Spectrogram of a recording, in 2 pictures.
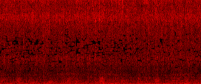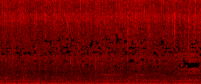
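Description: A frying pan of eggs over tomato and peppers sizzling gently and steadily on the hob.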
